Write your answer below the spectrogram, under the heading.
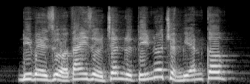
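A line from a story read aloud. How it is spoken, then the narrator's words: Defensive scolding shout. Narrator (Vietnamese): Như bị đuối lý, cô Hường quay lại quát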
